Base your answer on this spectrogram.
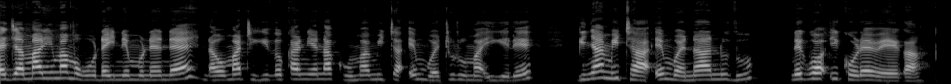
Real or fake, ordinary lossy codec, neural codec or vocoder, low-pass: real; none; none; none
